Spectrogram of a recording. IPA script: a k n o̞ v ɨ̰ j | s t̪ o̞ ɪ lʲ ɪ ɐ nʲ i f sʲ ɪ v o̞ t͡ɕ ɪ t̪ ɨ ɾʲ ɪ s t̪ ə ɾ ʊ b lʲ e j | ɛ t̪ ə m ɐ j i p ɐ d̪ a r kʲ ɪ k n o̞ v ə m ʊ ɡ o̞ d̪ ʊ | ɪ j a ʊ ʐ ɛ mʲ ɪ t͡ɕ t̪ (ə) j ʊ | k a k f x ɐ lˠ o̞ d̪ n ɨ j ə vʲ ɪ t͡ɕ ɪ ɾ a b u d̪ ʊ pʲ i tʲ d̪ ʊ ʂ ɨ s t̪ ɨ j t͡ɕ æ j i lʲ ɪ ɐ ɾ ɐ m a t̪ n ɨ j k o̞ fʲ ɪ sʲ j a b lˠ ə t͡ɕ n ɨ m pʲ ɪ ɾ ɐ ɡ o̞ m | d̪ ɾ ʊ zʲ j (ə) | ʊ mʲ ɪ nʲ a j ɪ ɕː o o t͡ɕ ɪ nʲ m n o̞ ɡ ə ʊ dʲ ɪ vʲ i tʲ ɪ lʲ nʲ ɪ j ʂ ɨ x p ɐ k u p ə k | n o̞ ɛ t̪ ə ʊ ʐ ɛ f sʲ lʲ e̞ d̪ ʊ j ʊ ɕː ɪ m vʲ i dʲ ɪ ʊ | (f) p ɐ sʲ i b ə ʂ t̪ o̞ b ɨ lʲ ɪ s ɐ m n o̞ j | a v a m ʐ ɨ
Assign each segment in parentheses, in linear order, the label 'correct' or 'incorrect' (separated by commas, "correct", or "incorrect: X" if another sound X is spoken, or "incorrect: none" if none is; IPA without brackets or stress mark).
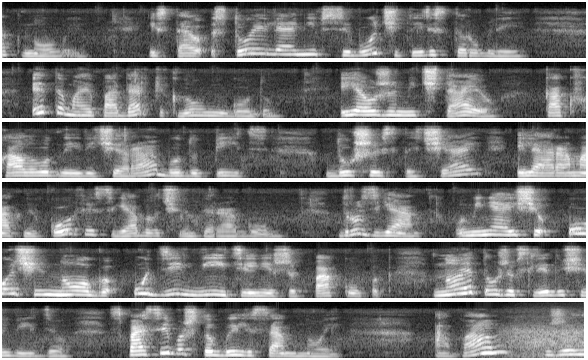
incorrect: a, incorrect: a, incorrect: s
